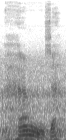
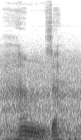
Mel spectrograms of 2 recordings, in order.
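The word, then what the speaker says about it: همزة: The first is Hamza, Hamza, and the second Ha, Ha. Will pronounce from bottom of the throat nearest to chest, nearest to chest.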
